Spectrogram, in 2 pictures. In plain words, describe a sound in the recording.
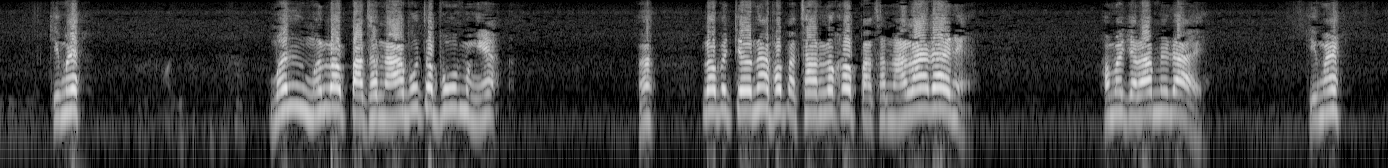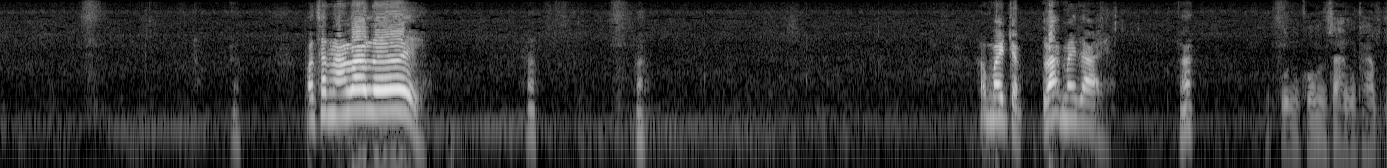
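A middle-aged man speaks calmly and slowly into a microphone, with long pauses.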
